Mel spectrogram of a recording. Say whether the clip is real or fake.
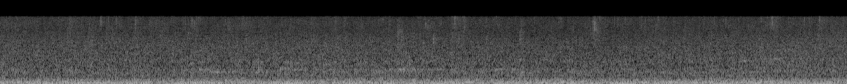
real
